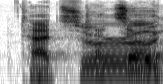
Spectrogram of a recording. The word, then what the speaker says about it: Tatsuro: i say this one tatsuro tatsu pretty easy say it phonetically say it just say phonetically tat tat surro tyra he takes on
